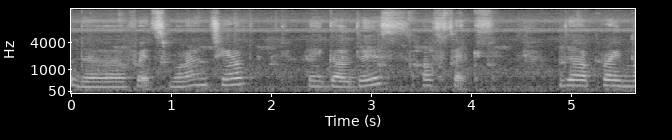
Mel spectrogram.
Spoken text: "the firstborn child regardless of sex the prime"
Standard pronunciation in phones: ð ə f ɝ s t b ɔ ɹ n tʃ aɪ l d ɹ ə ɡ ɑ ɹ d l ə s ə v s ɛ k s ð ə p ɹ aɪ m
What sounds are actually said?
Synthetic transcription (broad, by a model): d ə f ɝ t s b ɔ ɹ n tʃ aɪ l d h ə ɡ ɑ l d ə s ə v s ɛ k s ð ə p ɹ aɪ m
